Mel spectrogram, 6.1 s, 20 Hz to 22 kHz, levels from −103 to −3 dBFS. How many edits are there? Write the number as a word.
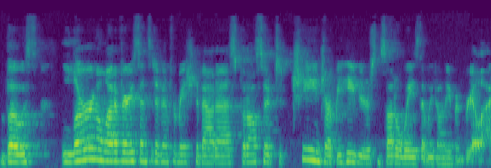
zero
